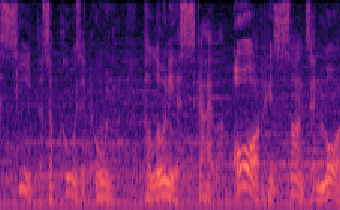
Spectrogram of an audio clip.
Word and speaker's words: Schuyler: Oh, it's pronounced Schuyler.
